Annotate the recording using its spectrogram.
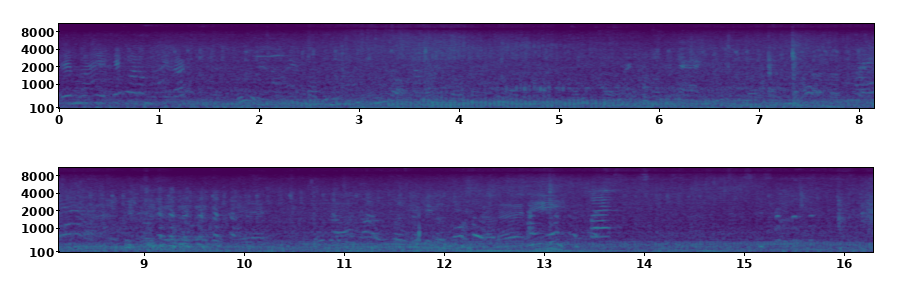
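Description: Men and women chatter in a crowd outdoors.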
